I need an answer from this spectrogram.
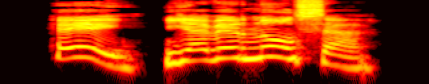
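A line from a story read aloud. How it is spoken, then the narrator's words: Shout. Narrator (Russian): крикнул он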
